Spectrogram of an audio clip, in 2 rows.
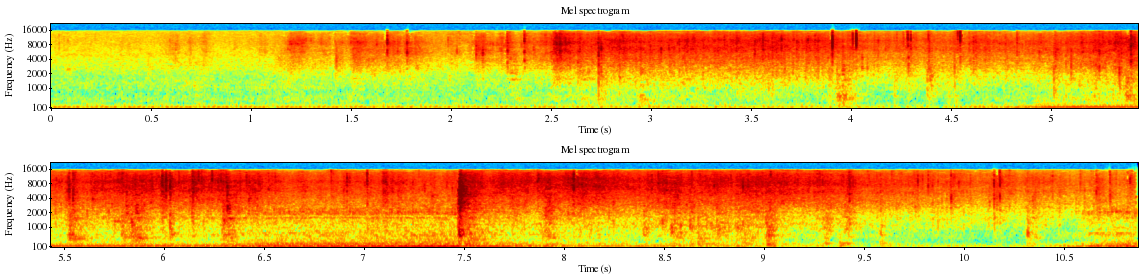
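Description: Ford F250 pickup's engine running low, then revving up under load from about halfway as it drags a tree out by a cable, climbing to a peak and easing off near the end. Crackling and snapping of the tree and brush tearing loose run through it, with one sharp crack at the engine's peak.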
